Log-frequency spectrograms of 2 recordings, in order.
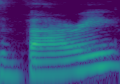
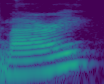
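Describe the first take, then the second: First: The name begins with a V sound. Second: The name begins with an M sound. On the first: This is the traditional way to say it. "the traditional way is Vary, like pronouncing it with a V" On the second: A family member says it this way. "she pronounces it Mary"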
